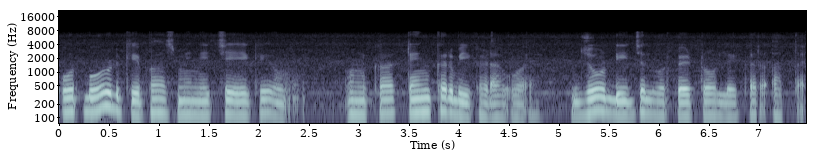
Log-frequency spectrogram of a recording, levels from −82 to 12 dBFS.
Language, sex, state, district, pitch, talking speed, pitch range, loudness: Hindi, male, Rajasthan, Bikaner, 120 Hz, 160 wpm, 110-130 Hz, -16 LUFS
